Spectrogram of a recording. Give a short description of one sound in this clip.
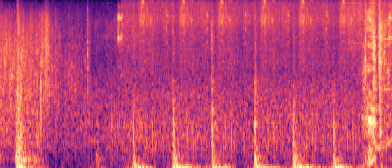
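Footsteps thud on a hard deck.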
